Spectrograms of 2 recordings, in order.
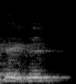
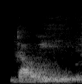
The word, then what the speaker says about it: Dawid: They'll pronounce it like this. The wa. Dawid. Dawid. Dawid. The weed. Understand what I'm saying? Because the I is not how it runs in English in their language.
